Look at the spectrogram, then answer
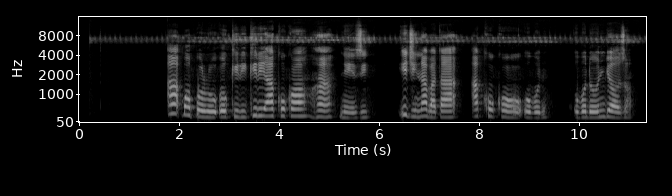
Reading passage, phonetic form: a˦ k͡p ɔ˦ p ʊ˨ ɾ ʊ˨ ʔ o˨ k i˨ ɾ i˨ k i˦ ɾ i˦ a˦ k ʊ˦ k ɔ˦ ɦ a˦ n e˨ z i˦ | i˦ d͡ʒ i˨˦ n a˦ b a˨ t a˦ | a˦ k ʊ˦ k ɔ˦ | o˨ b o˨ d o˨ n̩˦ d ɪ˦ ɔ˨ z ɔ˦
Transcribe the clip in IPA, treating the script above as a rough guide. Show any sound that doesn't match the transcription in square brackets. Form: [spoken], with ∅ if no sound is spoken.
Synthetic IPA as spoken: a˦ k͡p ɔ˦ p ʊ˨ ɾ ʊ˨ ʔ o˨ k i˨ ɾ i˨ k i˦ ɾ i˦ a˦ k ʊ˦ k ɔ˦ ɦ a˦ n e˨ z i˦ | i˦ d͡ʒ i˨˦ n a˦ b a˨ t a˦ | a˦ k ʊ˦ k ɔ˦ | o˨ b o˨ d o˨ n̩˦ d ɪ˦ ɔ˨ z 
